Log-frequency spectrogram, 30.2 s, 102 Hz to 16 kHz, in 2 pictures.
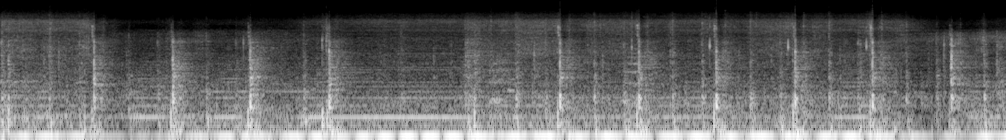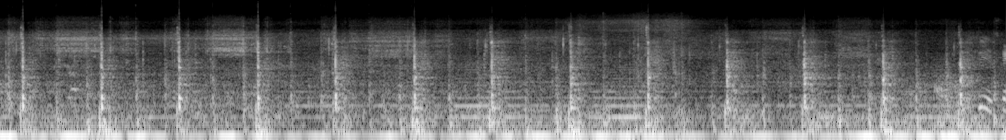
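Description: Pierce PS-10 rotary numbering, slitting and scoring machine running: a steady motor hum under a regular series of sharp clacks, about one a second or a little faster, as sheets feed through its rollers.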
